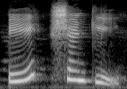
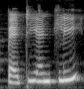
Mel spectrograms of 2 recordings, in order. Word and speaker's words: patiently: इसमें टी जो होता है वो साइलेंट होता है. पेशेंटली, पेशेंटली. हम इसको पेटिएंटली नहीं पढ़ेंगे, हम इसको पढ़ेंगे पेशेंटली, है ना.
